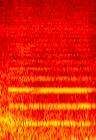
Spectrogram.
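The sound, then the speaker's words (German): A sugar train's horn sounds as the train passes through a village: one long, steady, loud blast, its layered tones held evenly throughout over a low rumbling background, with no one speaking. “Die letzte Sirene, die letzte Dorfdurchfahrt.”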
